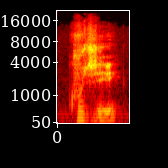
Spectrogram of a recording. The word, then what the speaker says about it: 굳이: When the last consonants of front syllables, 디귿, 티읕, 리을 티읕, and the next syllable, 이 meet, they are pronounced as 지읒, 치읒. This is what we call palatalization. Let's look at the following example.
